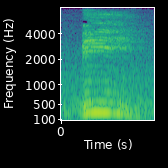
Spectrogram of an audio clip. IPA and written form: biː (bee)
